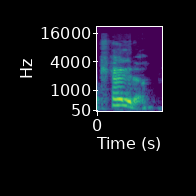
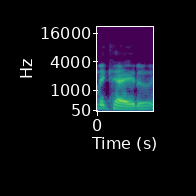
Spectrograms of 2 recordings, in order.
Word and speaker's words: Decatur: is it Decatur or Keda it depends on where you from you know I'm from the south so it's just yeah yeah I'm from Decatur you know it's spelled tour but it's too what I don't even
